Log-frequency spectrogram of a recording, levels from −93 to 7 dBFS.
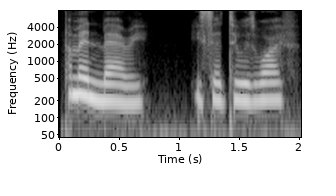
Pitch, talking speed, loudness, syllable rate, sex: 210 Hz, 235 wpm, -17 LUFS, 5.3 syllables/s, female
